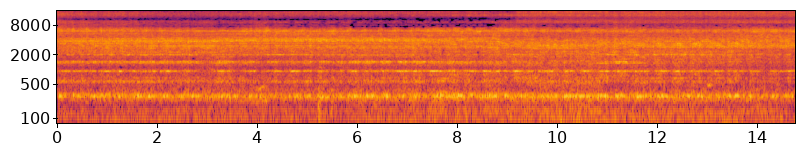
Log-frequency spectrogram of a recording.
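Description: Electric angle grinder running at speed with its disc pressed against a steel tank's surface, a steady whine over a continuous grinding hiss, grinding the metal down to clean bare steel.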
